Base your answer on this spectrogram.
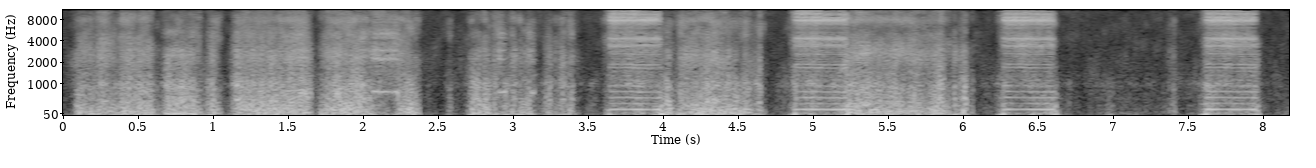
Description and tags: Whenever I use my USB stick, my computer always makes an awful noise. I decided to record it and see if any of you guys can make anything out of it.
To me it sounds like some sort of aliens or robots talking to each other.
The only editing done was noise removal to get rid of the fuzziness and amplification to make it a little bit louder.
